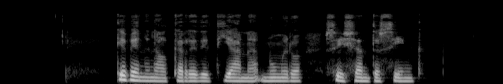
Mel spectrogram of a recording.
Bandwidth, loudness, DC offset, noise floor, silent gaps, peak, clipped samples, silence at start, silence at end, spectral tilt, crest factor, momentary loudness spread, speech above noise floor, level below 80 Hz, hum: 11.5 kHz; -23 LUFS; under 0.1%; -77 dBFS; none; -4 dBFS; under 0.1%; 1.15 s; 0.9 s; -6.5 dB/octave; 20 dB; 9 LU; 55 dB; -72 dBFS; none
